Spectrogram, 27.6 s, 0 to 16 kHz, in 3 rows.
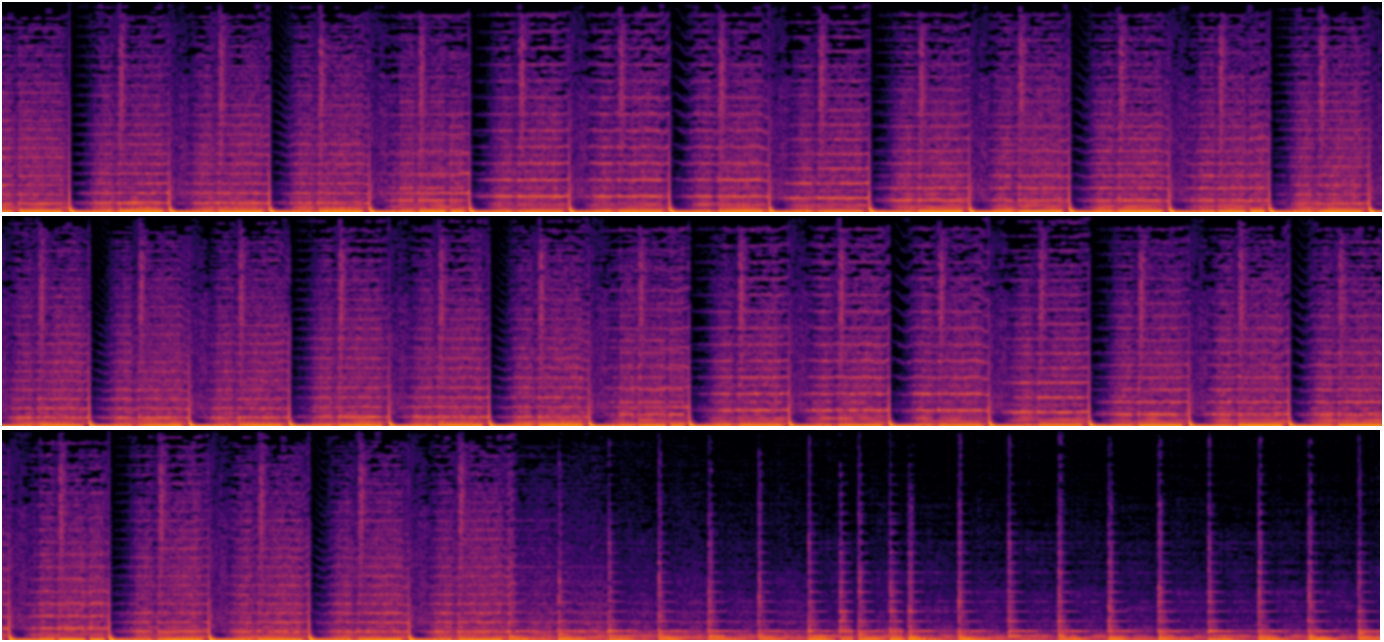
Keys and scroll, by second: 0.2 ctrl+=, 26.9 ctrl+j.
